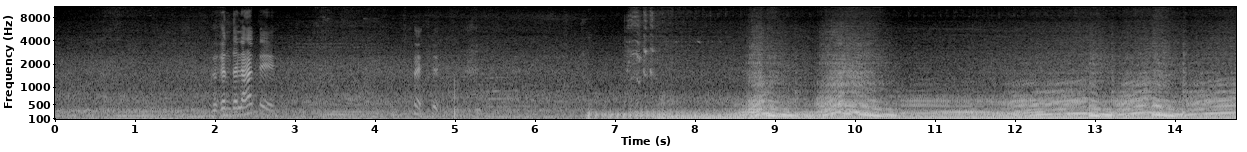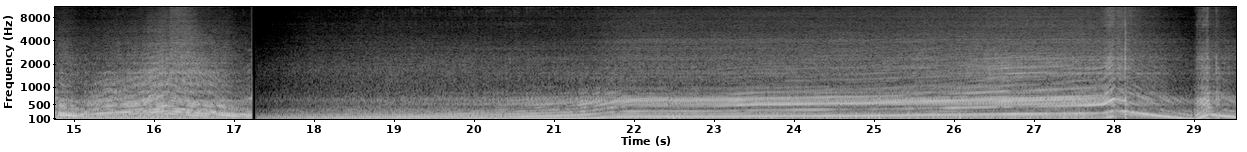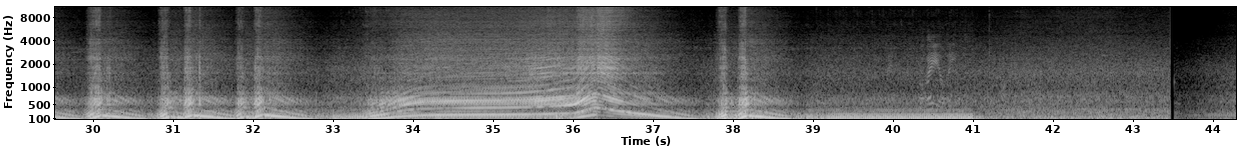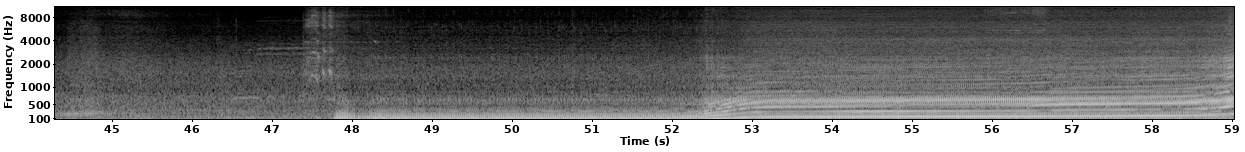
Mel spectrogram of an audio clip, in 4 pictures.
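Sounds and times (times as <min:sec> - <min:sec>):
motorcycle engine revving: 0:06.6 - 0:41.1, 0:47.4 - 0:59.0.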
